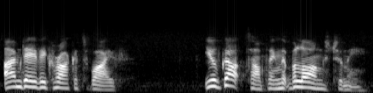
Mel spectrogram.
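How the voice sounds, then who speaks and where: A woman's voice: lowish voice, lively intonation, moderate pace, no echo, lightly acted. An actress playing a persistent, evasive blonde woman in a 1940s radio detective drama, formal and insistent. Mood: indignant. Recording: dull, dry 1940s radio recording.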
